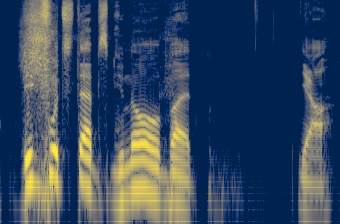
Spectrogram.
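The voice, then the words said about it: Imitates another person's voice. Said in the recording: “I'm glad you can do that voice. ... It's a little bit of work. It's hard to keep going.”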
